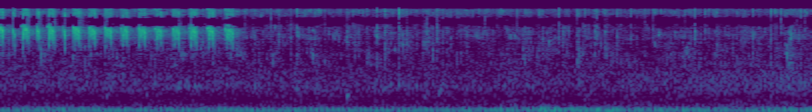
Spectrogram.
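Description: A small bird gives a rapid run of high, evenly spaced chip notes, about ten a second, for the first two seconds. A steady low rumble runs underneath.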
